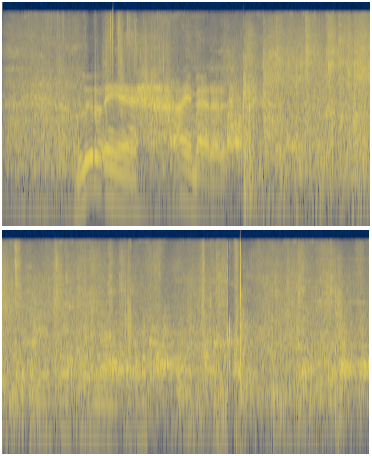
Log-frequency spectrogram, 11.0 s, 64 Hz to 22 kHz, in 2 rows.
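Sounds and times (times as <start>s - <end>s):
bowling balls rolling on lanes: 3.3s - 11.0s.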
